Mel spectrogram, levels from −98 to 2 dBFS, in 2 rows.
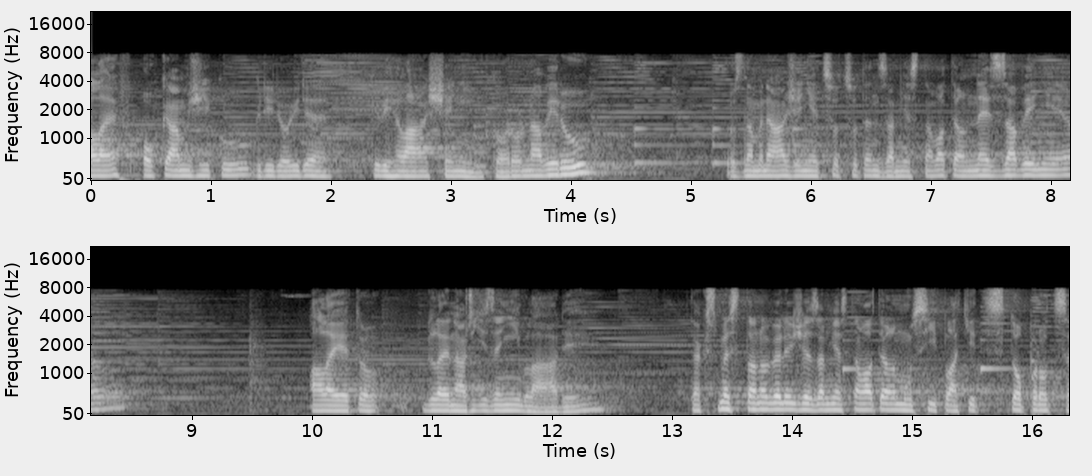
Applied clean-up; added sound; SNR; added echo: none; Plucked string instrument; 19 dB; none.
